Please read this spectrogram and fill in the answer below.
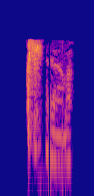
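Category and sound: human body sound, sneeze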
